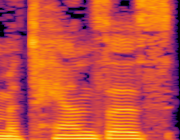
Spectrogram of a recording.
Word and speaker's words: Matanzas: And that's the evening on the Matanzas, right? Am I saying that right? – It is an evening on the Matanzas.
